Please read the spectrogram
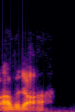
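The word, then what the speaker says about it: Avodah: And that word is Avadah, or if you pronounce it probably correctly in Hebrew, Avadah.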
